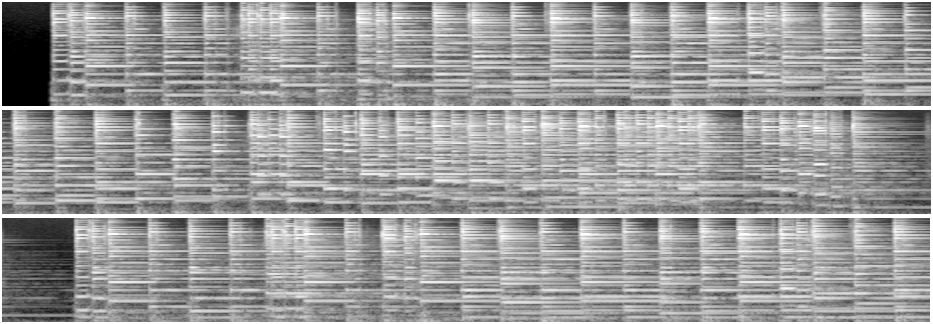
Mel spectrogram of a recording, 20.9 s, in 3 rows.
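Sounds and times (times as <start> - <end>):
harpsichord air in G major: 0.4 - 20.8.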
